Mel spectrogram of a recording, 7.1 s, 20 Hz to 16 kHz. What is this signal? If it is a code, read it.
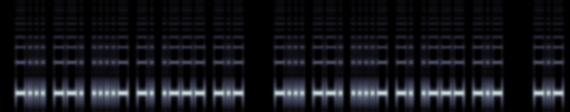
Morse code, heard as a keyed tone, about 30 wpm, 650 Hz. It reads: BG4NJK BG4NJK K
